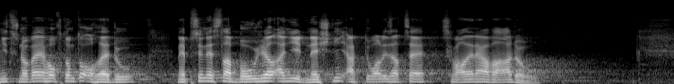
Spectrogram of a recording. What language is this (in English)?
Czech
